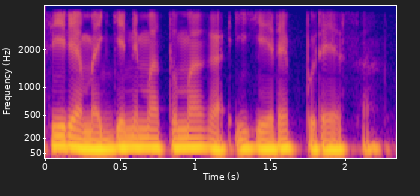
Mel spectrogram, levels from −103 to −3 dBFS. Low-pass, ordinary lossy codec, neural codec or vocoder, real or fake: 3.6 kHz; none; none; real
